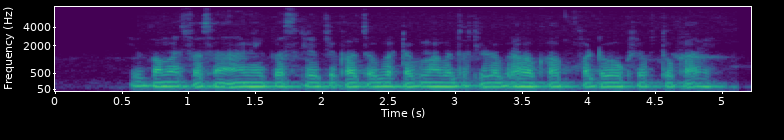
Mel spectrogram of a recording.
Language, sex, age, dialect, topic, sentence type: Marathi, female, 25-30, Southern Konkan, agriculture, question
